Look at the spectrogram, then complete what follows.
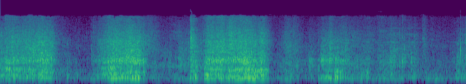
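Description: Hand ice auger cranked into lake ice, its steel blades grinding and scraping in about four rasping bursts, one per push of the crank, that fade over the last second.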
